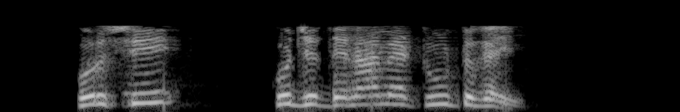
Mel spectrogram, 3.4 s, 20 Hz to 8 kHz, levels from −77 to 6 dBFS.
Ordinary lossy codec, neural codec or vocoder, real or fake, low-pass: AAC, 16 kbps; none; real; 7.2 kHz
